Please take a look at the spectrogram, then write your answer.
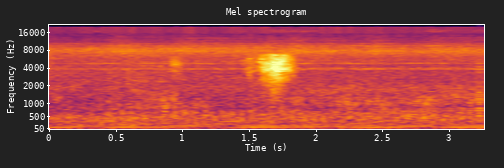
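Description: Helicopter rotors spool up for lift-off in the video game ArmA 3: a steady, close engine drone with low rotor thrum holds throughout, a brief higher whine rising midway.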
